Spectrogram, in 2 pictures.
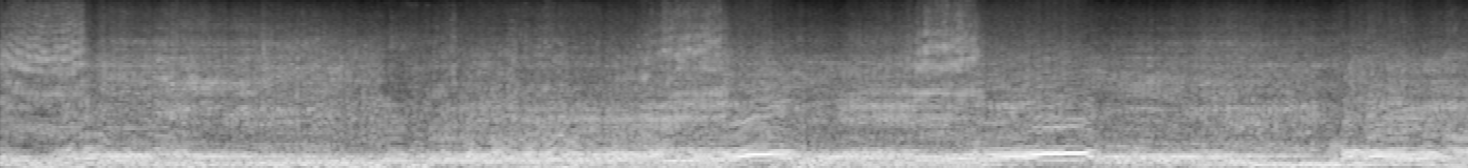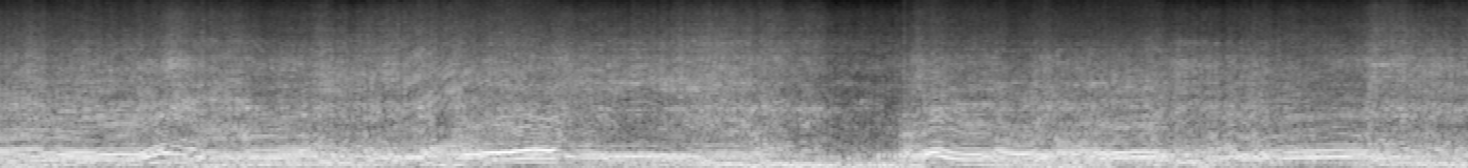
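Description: Motocross dirt bike engine, loud, revving up and dropping back again and again as the bike is ridden through the gears and over the track.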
